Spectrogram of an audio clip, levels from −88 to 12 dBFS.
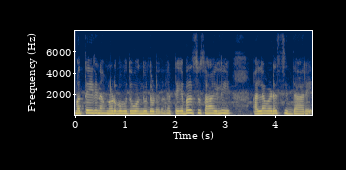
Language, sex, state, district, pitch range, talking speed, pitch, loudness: Kannada, female, Karnataka, Belgaum, 220-230 Hz, 125 wpm, 225 Hz, -14 LUFS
